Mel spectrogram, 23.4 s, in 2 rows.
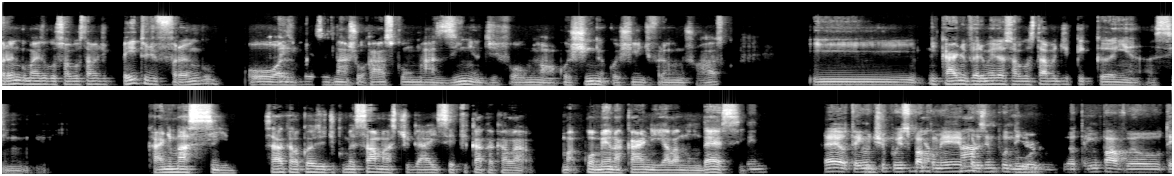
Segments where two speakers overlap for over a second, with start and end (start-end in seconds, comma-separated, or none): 20.3-22.2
